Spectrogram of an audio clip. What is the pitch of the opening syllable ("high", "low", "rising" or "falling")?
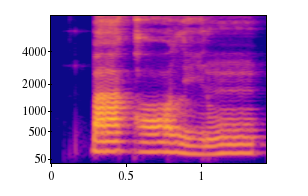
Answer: high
